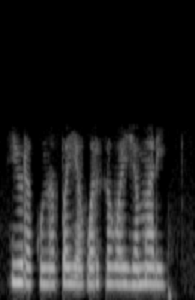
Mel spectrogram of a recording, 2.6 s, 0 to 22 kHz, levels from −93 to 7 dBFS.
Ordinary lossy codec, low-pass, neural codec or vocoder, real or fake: AAC, 16 kbps; 7.2 kHz; none; real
